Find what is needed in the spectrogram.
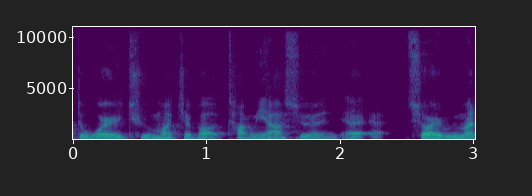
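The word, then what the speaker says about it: Tomiyasu: um excuse me you pronounced it wrong it's pronounced tamiyasu C is it C or Sue C tamiyasu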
